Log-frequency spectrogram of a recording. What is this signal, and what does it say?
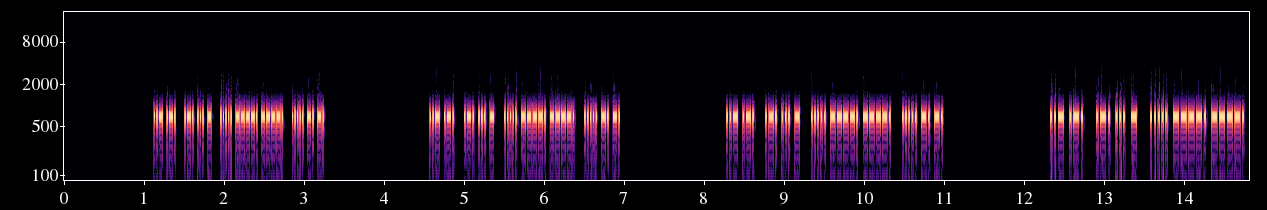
Morse code, heard as a keyed tone, about 64 wpm, 700 Hz. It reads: UR RST 599 5NN UR RST 599 5NN UR RST 599 5NN UR RST 599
